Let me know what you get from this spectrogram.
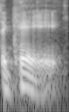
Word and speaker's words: Takei: I said, my name is pronounced Takei.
